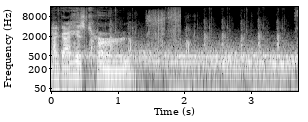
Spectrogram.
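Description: Light footsteps patter quickly.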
